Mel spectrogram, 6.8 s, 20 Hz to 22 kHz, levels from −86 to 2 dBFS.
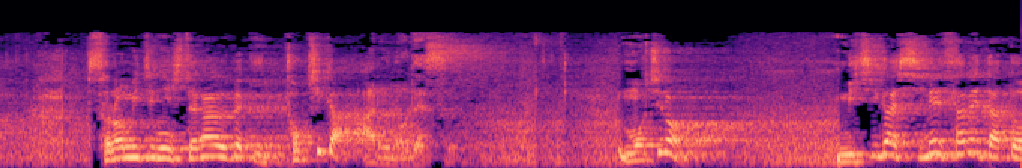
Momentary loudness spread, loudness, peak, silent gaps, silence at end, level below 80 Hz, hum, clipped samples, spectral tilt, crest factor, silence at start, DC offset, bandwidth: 12 LU; -15 LUFS; 0 dBFS; none; 0 s; -54 dBFS; none; under 0.1%; -4 dB/octave; 14 dB; 0 s; under 0.1%; 11.5 kHz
